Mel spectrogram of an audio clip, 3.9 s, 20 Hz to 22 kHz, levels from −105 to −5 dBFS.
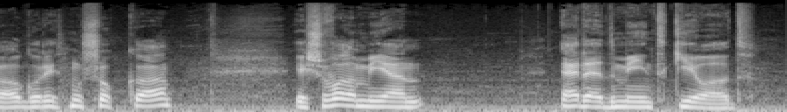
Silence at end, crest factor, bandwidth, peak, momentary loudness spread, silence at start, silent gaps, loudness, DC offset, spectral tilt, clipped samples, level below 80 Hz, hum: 0 s; 16 dB; 19.5 kHz; -2 dBFS; 20 LU; 0 s; none; -18 LUFS; under 0.1%; -6 dB/octave; under 0.1%; -36 dBFS; none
